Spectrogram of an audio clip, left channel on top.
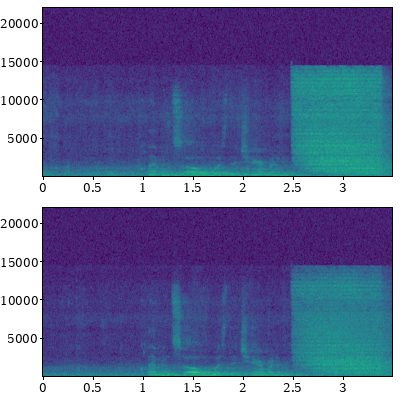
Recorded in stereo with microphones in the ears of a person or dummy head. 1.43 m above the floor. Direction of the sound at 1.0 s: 15° right (ahead or behind).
